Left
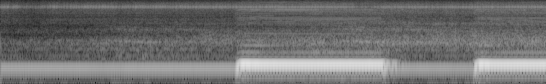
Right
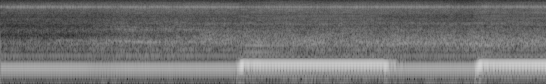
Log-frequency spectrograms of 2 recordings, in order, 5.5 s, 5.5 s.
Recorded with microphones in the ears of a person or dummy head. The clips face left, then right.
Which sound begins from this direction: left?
A phone buzzing, at 2.3 s.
